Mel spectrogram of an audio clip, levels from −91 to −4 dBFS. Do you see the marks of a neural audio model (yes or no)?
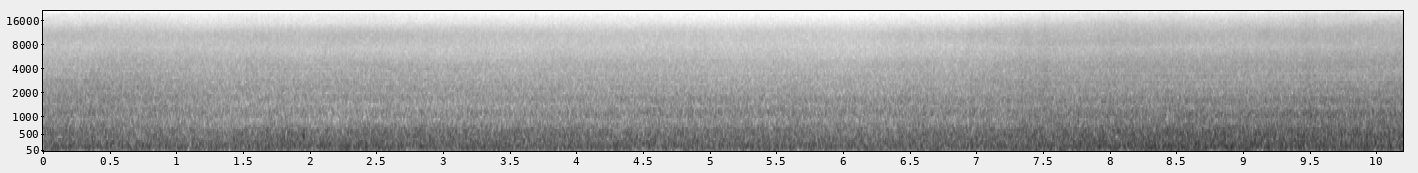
no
